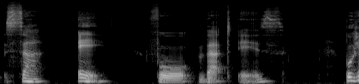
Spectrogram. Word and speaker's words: ça: Finally, if you see a C with the cedilla, or the little squiggle underneath, then you pronounce it like an S. For example, ça.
